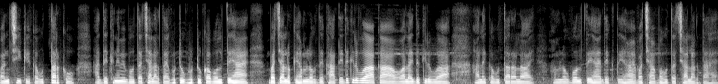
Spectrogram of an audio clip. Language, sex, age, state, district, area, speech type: Hindi, female, 45-60, Bihar, Vaishali, rural, spontaneous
